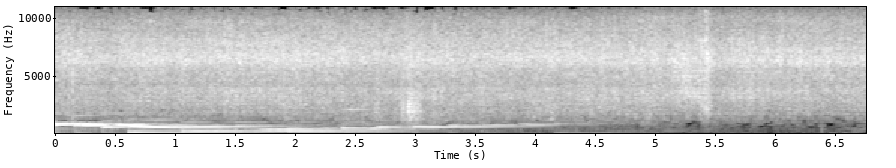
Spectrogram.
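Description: Strips of game meat sizzling on a stone grill plate, a steady hiss.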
